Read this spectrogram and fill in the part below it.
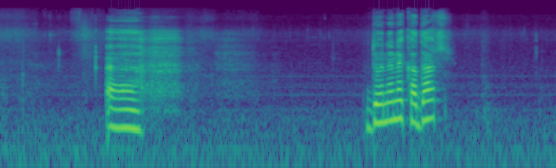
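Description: A middle-aged woman speaks calmly and close by.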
